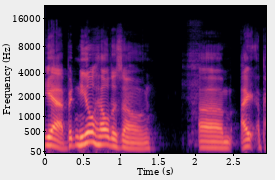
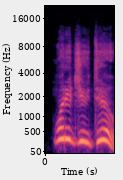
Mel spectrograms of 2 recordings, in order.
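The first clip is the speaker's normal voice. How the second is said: accusing, high-pitched. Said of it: "she goes".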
